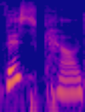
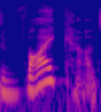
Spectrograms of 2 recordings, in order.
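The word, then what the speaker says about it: viscount: And he looked at me horror and said, "It's not this count, it's VIC count." And of course, I then immediately had to say, "But why would it be Viccount? It's spelled exactly like discount."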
